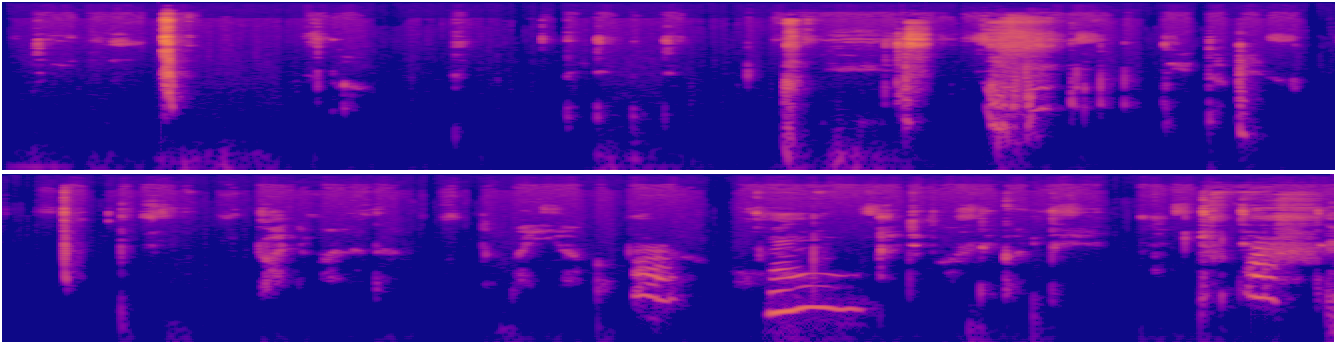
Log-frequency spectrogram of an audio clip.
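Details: Baby girl sneezes a few short, sharp times, then softly babbles and coos in a quiet room; ordinary infant sneezes.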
